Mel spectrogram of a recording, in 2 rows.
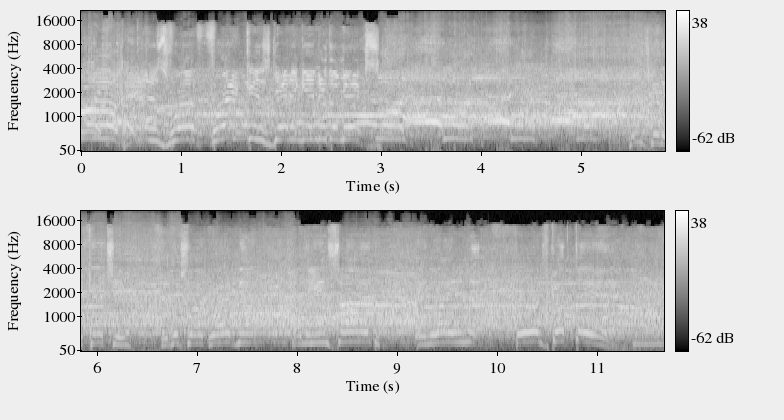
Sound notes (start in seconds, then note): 4.0 supporters cheering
